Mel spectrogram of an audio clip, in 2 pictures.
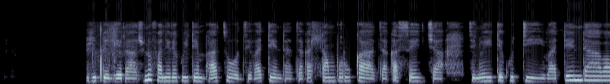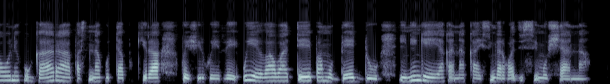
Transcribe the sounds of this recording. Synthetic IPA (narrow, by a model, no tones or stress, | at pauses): ʐibʱe̞ɮe̞raʐino̞faniɾekuitembʰʱat͡so̞d͡ze̞ʋate̞ndad͡zakaɬamburukad͡zaka̰se̞d͡ʒad͡zino̞itekutiʋate̞ndaʋao̞ne̞kuɡʱaɾapasinakutapu̥kʰiɾakwe̞ʐirwe̞re̞ʔuje̞ʋawate̞pamubʱe̞dʱuine̞ŋɡe̞jakanakaisiŋɡarwad͡zisimuʃaːna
